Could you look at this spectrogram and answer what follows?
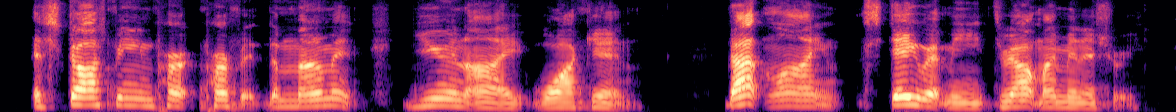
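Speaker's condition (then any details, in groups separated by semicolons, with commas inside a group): Cerebral palsy; from birth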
